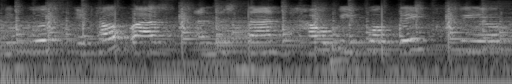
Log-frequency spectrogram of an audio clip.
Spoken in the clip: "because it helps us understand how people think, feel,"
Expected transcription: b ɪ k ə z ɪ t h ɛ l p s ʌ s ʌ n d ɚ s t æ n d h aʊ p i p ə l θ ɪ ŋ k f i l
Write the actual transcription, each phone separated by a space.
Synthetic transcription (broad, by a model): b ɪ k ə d ɪ t h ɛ l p ʌ s ʌ n d ɚ s t æ n d h aʊ p i p ə l θ ɪ ŋ k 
